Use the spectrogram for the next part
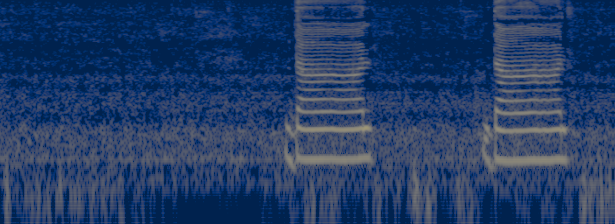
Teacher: خا، خا، اس کا مخرج یہ ہے کہ یہ حلق کا وہ حصہ جو منہ کی طرف ہے وہاں سے خا ادا ہوگا، اور اس کی صفت موٹی ہے، یعنی یہ اس کو ادا کریں گے تو یہ موٹے حروف ہے جو ادا ہوگا، خا، خا۔ دال، دال، اس کا مخرج یہ ہے کہ زبان کی نوک سامنے والے 2 دانتوں کی جڑ پر لگے تو دال ادا ہوتا ہے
